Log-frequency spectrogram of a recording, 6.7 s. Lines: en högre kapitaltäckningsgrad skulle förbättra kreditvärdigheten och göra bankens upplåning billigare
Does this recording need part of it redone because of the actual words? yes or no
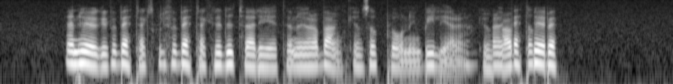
yes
